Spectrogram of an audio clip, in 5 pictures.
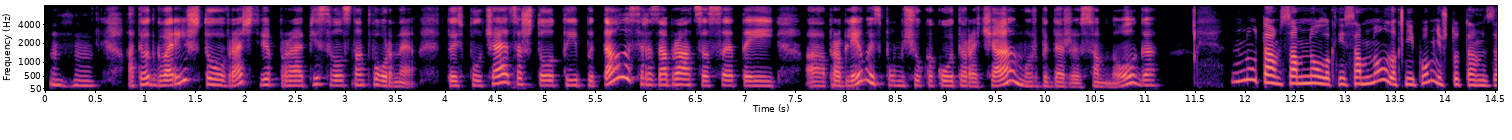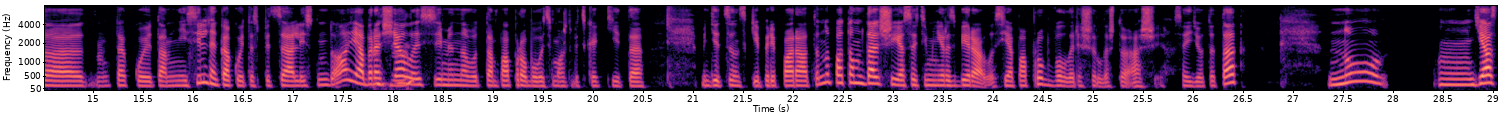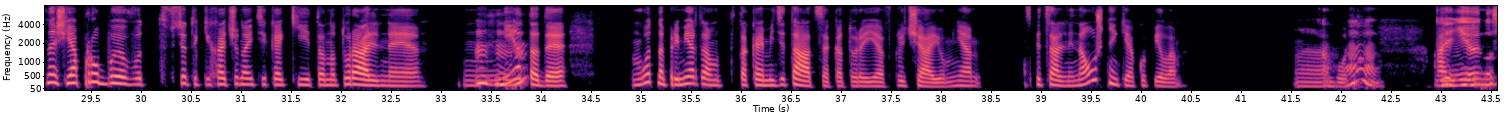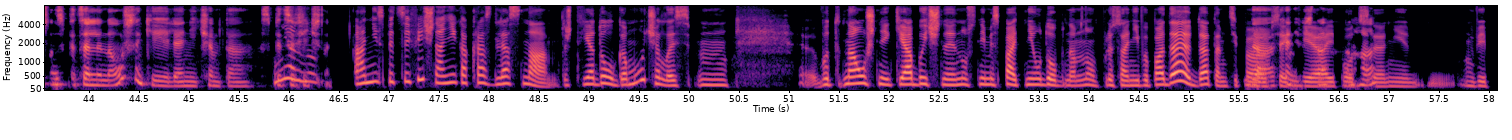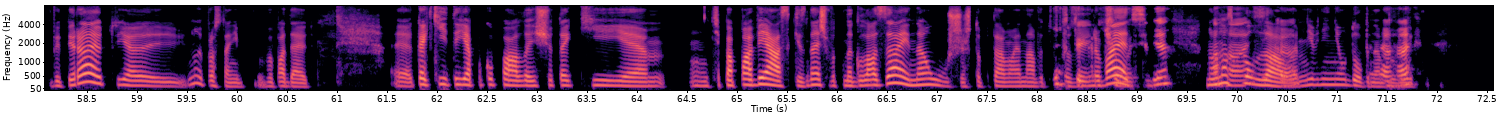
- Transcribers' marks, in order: none
- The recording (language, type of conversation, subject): Russian, podcast, Что для тебя важнее: качество сна или его продолжительность?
